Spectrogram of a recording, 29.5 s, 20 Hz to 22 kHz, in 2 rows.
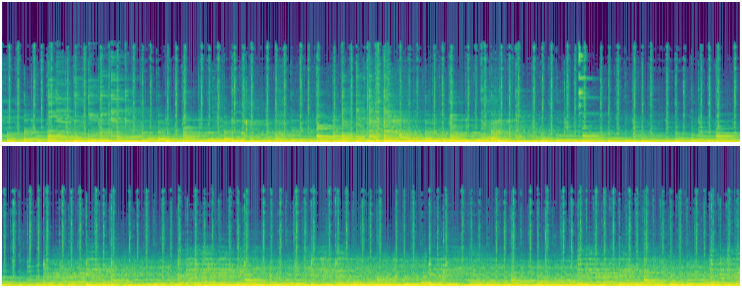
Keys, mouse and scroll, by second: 7.9 click, 11.3 Escape, 15.9 Escape, 16.4-16.8 scroll up 1, 16.8-18.3 middle drag, 18.3-19.2 scroll up 1, 19.2 middle click, 20.4 click, 22.4 space, 28.3 click, 29.1-29.5 scroll up 1.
